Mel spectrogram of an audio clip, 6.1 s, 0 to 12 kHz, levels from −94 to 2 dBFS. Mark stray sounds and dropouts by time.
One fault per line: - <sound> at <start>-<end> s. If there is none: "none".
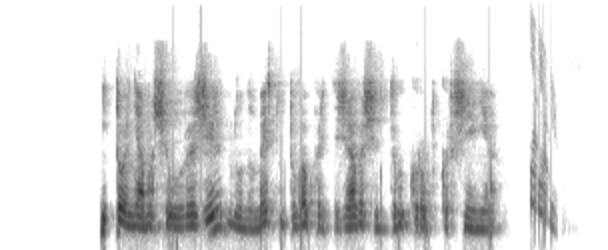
- chirp at 5.3-5.6 s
